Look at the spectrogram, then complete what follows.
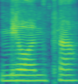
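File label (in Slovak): "milenka", Slovak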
